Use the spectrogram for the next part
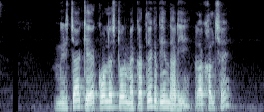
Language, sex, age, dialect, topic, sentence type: Maithili, male, 25-30, Southern/Standard, agriculture, question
